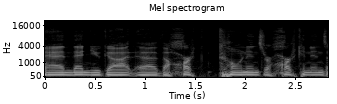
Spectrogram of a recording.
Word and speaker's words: Harkonnen: And then you got the Harkonnens. I hear two different pronunciations. Right, G. What is it? Is it Harkonnens? I think Harkonnen is what people agree upon.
